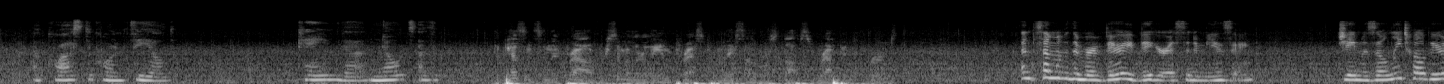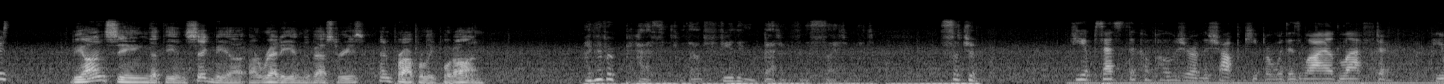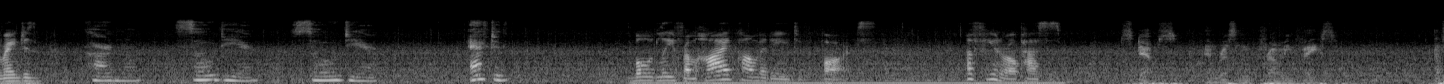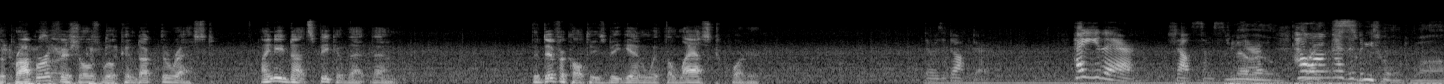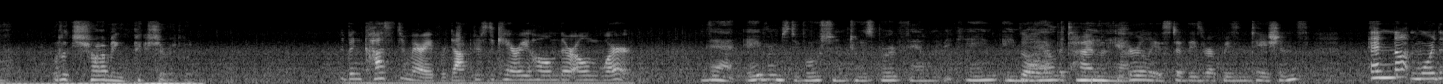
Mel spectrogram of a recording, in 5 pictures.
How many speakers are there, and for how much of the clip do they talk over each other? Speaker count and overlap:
6, about 5%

